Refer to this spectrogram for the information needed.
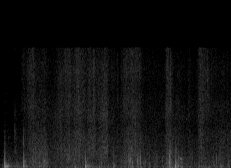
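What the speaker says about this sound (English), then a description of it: "You hear footsteps click on the flagstone as you pace down the aisle." Footsteps click on a flagstone floor as someone paces down a church aisle, a few sharp, quiet taps spaced irregularly over a faint hush.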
